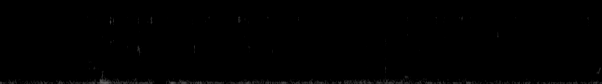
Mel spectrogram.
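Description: Near silence with faint small clicks and ticks of an otter chewing and nibbling a scrap. The sound cuts out completely for a moment about one and a half seconds in.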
